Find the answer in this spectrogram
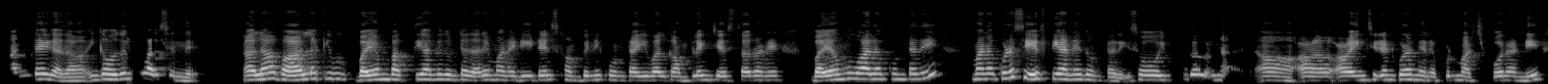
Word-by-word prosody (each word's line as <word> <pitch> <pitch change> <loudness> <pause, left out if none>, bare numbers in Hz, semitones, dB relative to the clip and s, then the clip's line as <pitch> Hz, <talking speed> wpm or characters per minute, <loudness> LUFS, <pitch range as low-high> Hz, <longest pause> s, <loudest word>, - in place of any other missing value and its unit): అంతే 215 +6 -1
కదా! 170 -2 0 0.2
ఇంకా 210 +4 +1
వదులుకోవాల్సిందే. 235 - -1 0.6
అలా 230 +4 +6 0.2
వాళ్ళకి 250 +6 +4 0.3
భయం, 215 +4 +7
భక్తి 230 +1 -1
అనేది 230 0 0
ఉంటది. 215 -1 -1
అరె 215 +3 0
మన 210 -1 -3 0.2
డీటెయిల్స్ 210 +2 -2
కంపెనీ‌కి 205 +2 -5
ఉంటాయి, 195 -1 -2
వాళ్ళు 195 -1 +1
కంప్లెయింట్ 200 +3 -3
చేస్తారు. 195 +1 -2
అనే 200 0 -4 0.4
భయము 220 +7 +4
వాళ్ళకి 245 -1 +3
ఉంటది. 245 +3 -2 0.5
మనకు 250 0 +1
కూడా 295 +4 +4
సేఫ్టీ 255 +1 +5
అనేది 230 0 -1
ఉంటది. 175 -5 -6
సో - - 0 0.2
ఇప్పుడు 230 +3 -4 0.2
న - - -6 0.4
ఆహ్, 185 -3 -3 0.5
ఆహ్, 195 +1 +4
ఇన్సిడెంట్ 215 +1 -3
కూడా 230 0 +4
నేను 195 -3 -3
ఎప్పుడు 200 +4 -8
మర్చిపోనండి. 190 +1 -2
210 Hz, 145 wpm, -24 LUFS, 195-235 Hz, 0.6 s, భయం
